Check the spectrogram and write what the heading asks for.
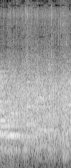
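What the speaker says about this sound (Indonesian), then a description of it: "tepuk tangan dong untuk gembala" A church congregation applauds for the pastor, a steady wash of clapping from a crowd, fairly loud and continuous.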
